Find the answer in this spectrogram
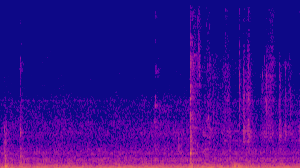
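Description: Quiet room tone with a steady low hum, and a few light clicks in the second half from a small bottle being handled.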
